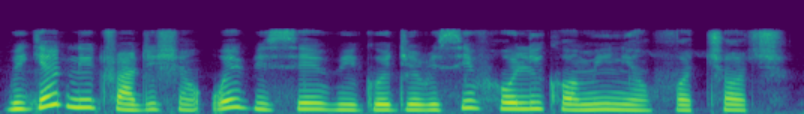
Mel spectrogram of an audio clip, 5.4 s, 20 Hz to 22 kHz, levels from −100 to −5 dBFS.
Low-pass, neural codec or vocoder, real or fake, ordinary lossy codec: 7.2 kHz; none; real; none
